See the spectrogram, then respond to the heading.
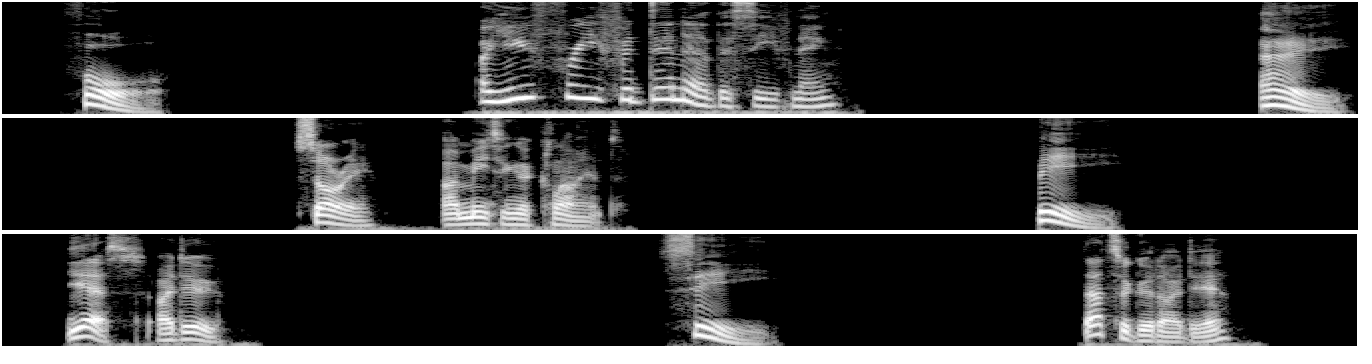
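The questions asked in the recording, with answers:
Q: Are you free for dinner this evening?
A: A: Sorry, I'm meeting a client.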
